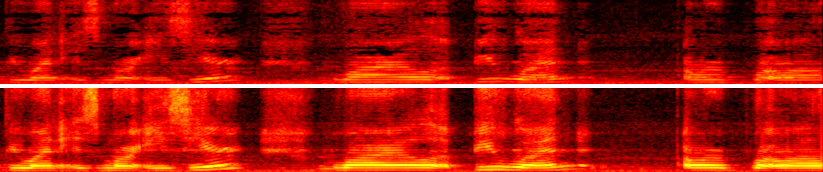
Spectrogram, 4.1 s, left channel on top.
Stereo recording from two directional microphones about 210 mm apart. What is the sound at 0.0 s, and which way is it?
A woman's voice, 35° right (ahead or behind).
